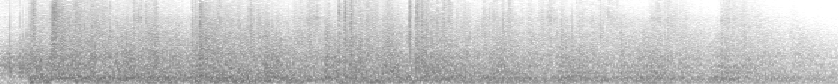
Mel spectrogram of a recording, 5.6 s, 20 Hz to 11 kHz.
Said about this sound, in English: The Stardust was demolished in 2007 in true Las Vegas style, with fireworks and a countdown. It was even broadcast on live TV.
